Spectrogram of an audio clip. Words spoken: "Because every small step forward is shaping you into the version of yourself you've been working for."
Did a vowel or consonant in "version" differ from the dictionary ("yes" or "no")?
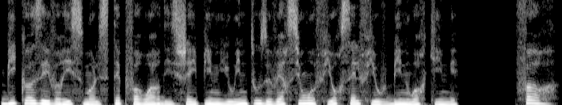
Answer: yes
